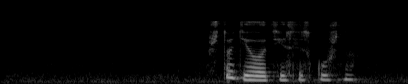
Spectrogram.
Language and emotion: Russian, sad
